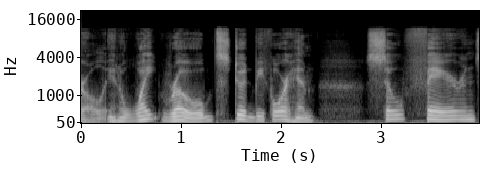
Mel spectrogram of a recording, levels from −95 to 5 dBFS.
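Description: No technical faults can be heard anywhere in the recording; nothing interrupts or alters the signal.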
